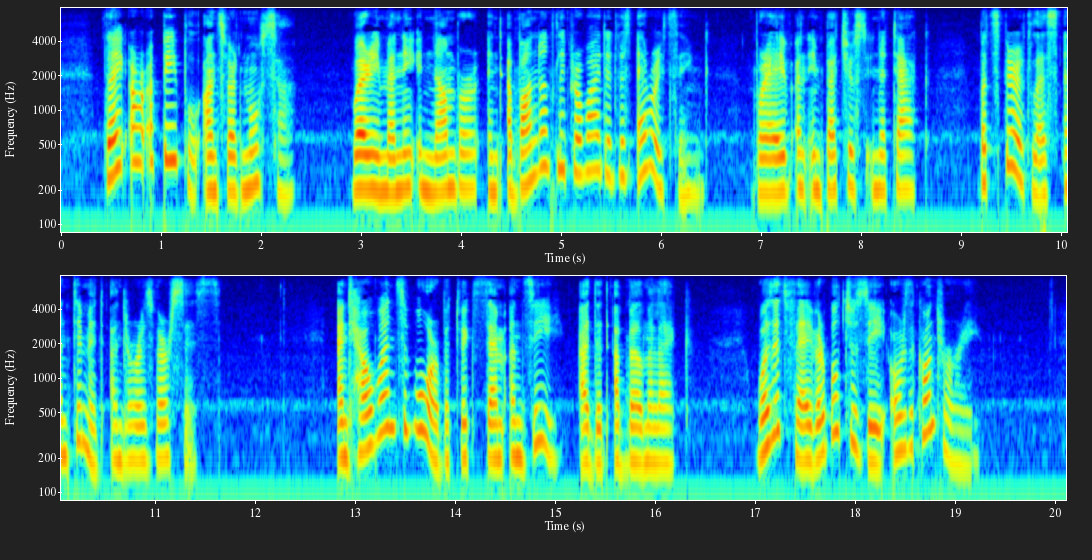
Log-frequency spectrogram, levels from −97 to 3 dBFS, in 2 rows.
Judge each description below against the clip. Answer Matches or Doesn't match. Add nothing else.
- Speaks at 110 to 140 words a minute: Matches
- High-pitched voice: Matches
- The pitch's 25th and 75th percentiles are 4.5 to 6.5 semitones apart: Matches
